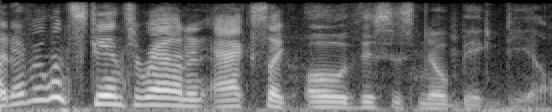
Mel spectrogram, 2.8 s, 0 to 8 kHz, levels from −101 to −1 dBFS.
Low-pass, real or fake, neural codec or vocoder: 7.2 kHz; real; none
